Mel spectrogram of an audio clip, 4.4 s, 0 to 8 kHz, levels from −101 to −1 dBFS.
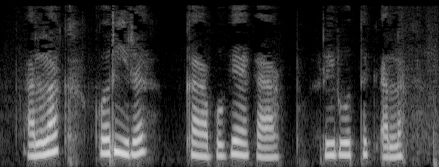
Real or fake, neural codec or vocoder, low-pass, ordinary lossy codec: fake; vocoder, 44.1 kHz, 128 mel bands, Pupu-Vocoder; 7.2 kHz; MP3, 32 kbps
